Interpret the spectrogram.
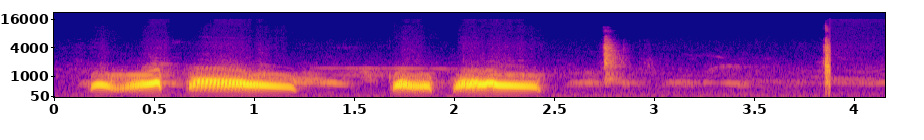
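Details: Lure calls of spotted doves, male and female: a quick rising coo, a long falling coo, then a short coo and another long descending coo, followed by two sharp clicks in near silence.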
